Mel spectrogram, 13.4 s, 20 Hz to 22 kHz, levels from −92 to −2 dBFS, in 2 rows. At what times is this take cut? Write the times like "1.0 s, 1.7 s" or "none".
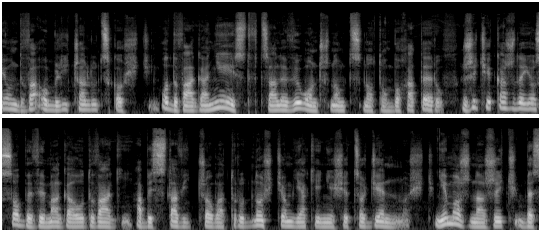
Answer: none

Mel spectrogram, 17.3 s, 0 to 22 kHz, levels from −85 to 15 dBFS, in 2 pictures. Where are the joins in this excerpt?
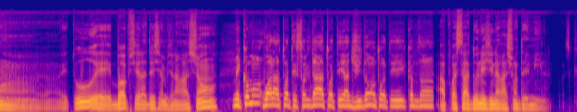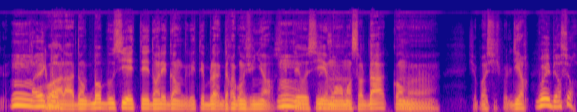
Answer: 3.9 s, 6.5 s

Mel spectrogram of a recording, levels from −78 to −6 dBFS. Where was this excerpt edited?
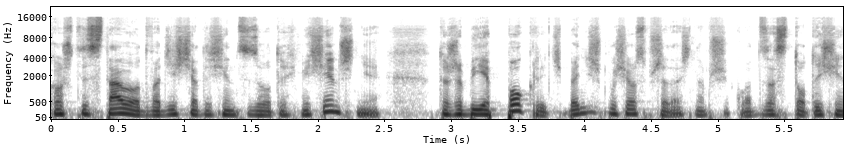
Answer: none

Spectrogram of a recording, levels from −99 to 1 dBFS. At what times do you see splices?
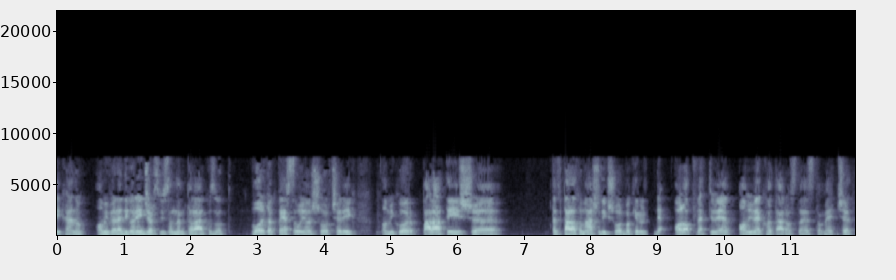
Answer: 2.9 s, 8.9 s

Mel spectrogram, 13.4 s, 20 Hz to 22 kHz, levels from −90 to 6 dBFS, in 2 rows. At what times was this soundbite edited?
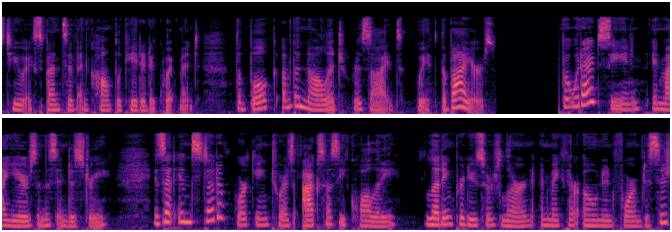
none

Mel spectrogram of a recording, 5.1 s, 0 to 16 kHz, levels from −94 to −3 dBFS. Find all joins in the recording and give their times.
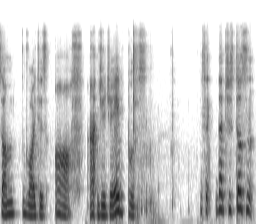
1.7 s, 4.0 s

